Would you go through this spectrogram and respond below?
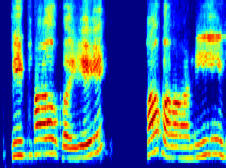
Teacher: విభావయేలో భా మళ్ళీ మీకు మహాప్రాణము ఒత్తి పలకాలి, దీర్ఘంగా ఉంది దానికి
